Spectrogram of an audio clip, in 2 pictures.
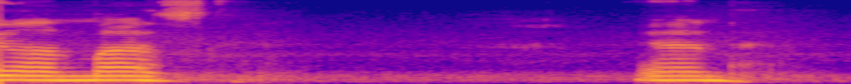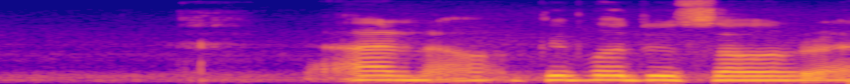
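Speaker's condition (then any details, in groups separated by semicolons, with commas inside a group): Multiple sclerosis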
